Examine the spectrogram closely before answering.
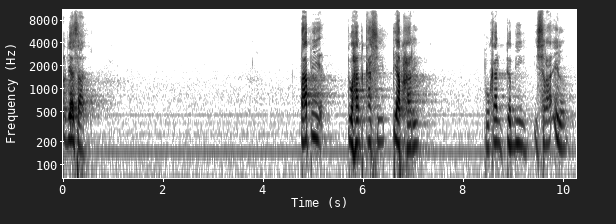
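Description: A middle-aged man preaches with animation into a microphone, in short bursts.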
